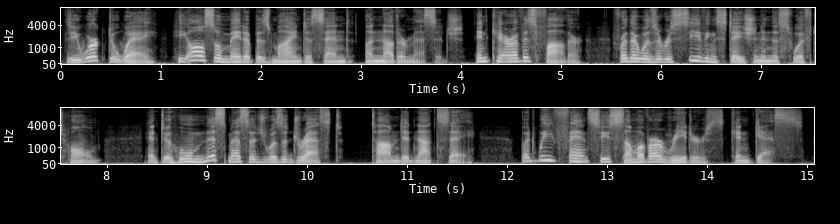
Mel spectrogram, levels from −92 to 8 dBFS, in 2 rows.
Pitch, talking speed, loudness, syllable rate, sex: 135 Hz, 195 wpm, -19 LUFS, 5.1 syllables/s, male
